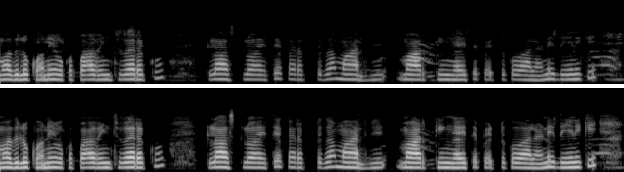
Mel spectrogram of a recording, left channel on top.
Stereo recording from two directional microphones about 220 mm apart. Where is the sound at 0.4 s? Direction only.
30° right (ahead or behind).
